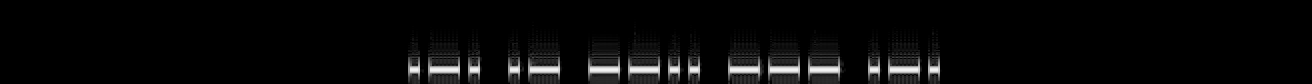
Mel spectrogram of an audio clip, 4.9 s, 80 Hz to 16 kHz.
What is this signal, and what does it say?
Morse code, heard as a keyed tone, about 32 wpm, 700 Hz. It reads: RAZOR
